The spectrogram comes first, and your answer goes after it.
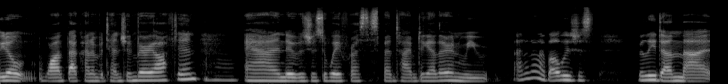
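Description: A woman's plain, everyday voice, fairly low in pitch with ordinary pitch variation, with a Canadian accent, in a very clean recording with a silent background. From Canadian prairies. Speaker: podcast guest. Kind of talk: casual chat.

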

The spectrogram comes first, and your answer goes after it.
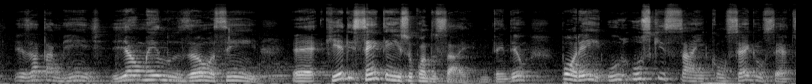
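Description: Audible room echo surrounds a man whose high pitch carries lively intonation. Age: 30s. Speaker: musician, photographer and accountant. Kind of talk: casual chat.

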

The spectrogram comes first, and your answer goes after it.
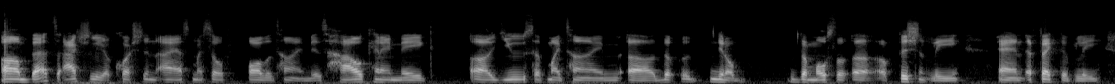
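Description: This is a normal speaking voice at a moderate pace with fairly even intonation. The background is quiet. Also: man, fairly low pitch for a man. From Miami, Florida. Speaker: parenting blogger and speaker. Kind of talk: casual interview. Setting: live video call.

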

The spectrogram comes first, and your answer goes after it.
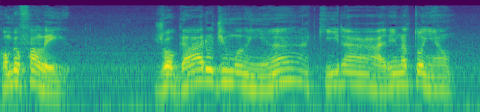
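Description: A man's lively intonation at a fairly slow pace. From Brazil, Alto Tietê region of São Paulo state. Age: 40s. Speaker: amateur football sports announcer and field reporter. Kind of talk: casual interview.

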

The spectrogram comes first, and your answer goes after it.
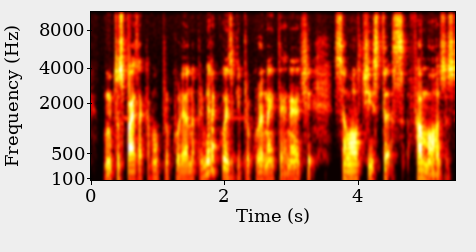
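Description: With a Brazilian accent, a man talks at a fairly low pitch and moderate pace with ordinary pitch variation, in a very clean recording over a silent background. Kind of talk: educational monologue.

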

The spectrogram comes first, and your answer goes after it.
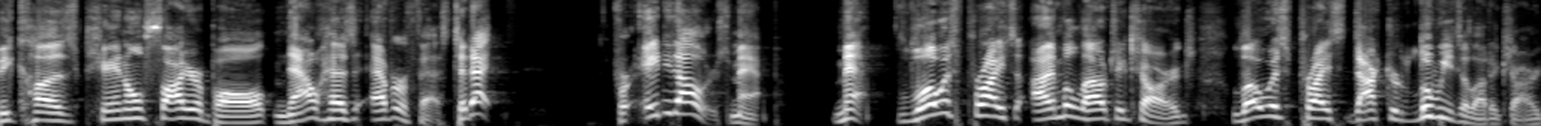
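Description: A man with a high pitch sounds animated, his pitch swinging very widely in a dry, close sound with no echo. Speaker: podcast co-host. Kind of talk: casual banter, with a mock infomercial pitchman bit at 47:29. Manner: animated, teasing, salesy 'but wait, there's more' pitch delivery; fast, interrupting.

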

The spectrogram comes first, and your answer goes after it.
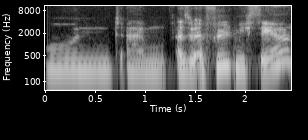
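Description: Against a quiet background, a woman talks in a somewhat breathy voice at medium pitch. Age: 20s. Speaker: coaching client, coach. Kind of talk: coaching session. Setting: video call.

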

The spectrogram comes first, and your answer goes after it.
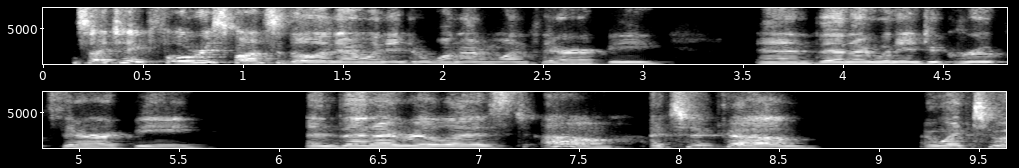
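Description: An unremarkable speaking voice from a woman, medium in pitch, at a moderate pace with fairly even intonation. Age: 60s. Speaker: energy healer and author. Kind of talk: interview about personal healing journey.

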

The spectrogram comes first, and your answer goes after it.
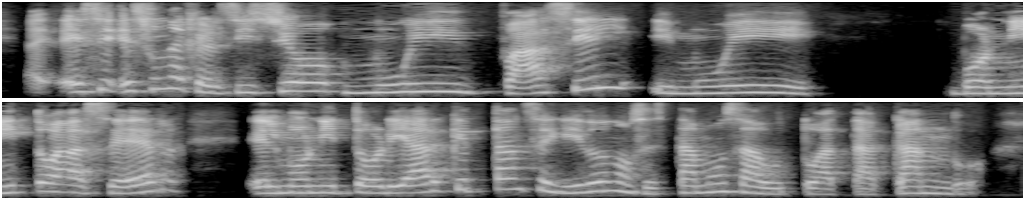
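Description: At a very slow pace, a woman speaks in a somewhat breathy voice with lively intonation and very even loudness. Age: 30s. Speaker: breast cancer survivor. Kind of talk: personal testimony. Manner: hesitant, many fillers.

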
